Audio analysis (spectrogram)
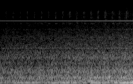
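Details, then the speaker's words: New 35,000 BTU Fogatti propane RV furnace, first firing after install: fan clicks on, igniter fires, flame lights; even low rumble from burner and blower with faint steady high whistle, no pulsing or rattle; normal operation. "So you hear the fan click on, then you'll hear the igniter. There's the igniter. Boom, there's the flame."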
